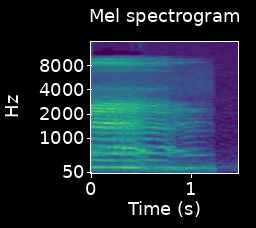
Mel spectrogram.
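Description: Sheep in the strategy game Lords of the Realm bleat loudly and up close in one sustained, wavering call lasting just over a second, then cut off abruptly to near silence.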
